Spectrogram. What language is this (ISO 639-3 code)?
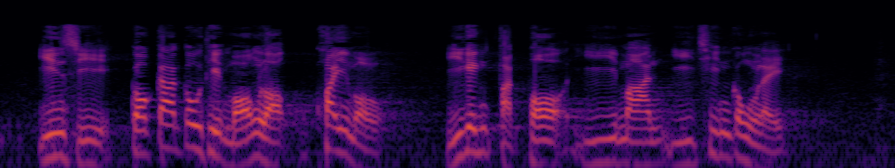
yue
